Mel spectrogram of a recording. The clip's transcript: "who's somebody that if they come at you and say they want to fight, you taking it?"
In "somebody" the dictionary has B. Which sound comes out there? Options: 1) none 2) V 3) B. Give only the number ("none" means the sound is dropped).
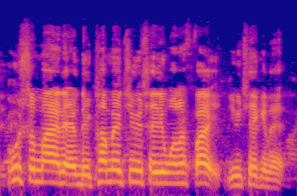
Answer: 1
